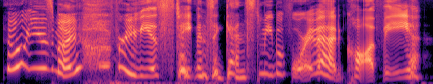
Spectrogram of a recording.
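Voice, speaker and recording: A woman voicing a sleepy, sardonic aunt cat with a gravelly voice in a children's audiobook. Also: sits high, slow pace, no room sound, clean studio sound, voice pushed up. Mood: grumpy, sleepy. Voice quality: gravelly, broken-sounding.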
